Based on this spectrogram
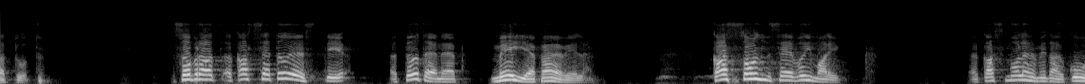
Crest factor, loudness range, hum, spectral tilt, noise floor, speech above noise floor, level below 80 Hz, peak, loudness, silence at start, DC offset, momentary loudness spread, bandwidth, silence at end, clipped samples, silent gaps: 16 dB; 2 LU; none; -9 dB/octave; -80 dBFS; 62 dB; -54 dBFS; -4 dBFS; -18 LUFS; 0 s; under 0.1%; 16 LU; 7.4 kHz; 0 s; under 0.1%; none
